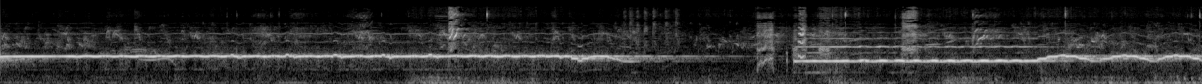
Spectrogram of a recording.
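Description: Indian flute playing slow meditative music: one long held note for about six seconds that fades away, then a lower held note that breaks into a short ornamented melodic phrase near the end.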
